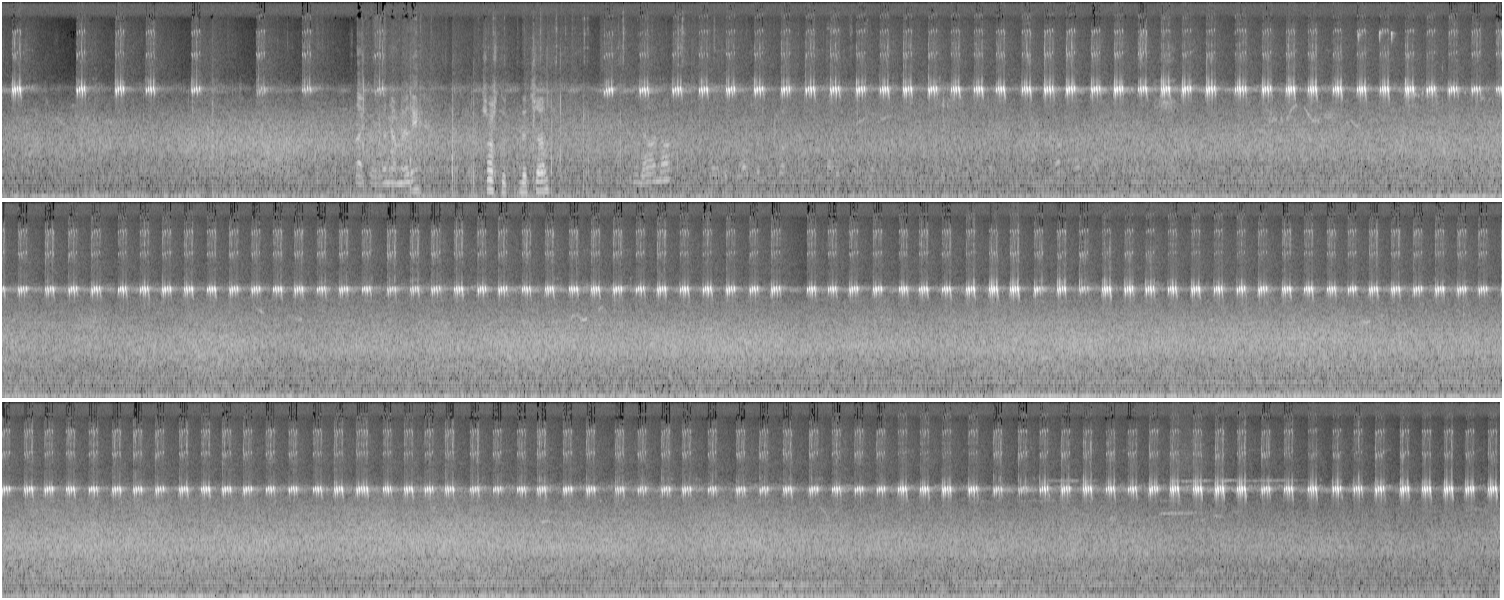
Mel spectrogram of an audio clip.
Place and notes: Cetatuia Park, Klausenburg, Rumänien - Cluj, Cetatuia, evening crickets
At the cetatuia hill. The sounds of local crickets in the evening.
international city scapes - field recordings and social ambiences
